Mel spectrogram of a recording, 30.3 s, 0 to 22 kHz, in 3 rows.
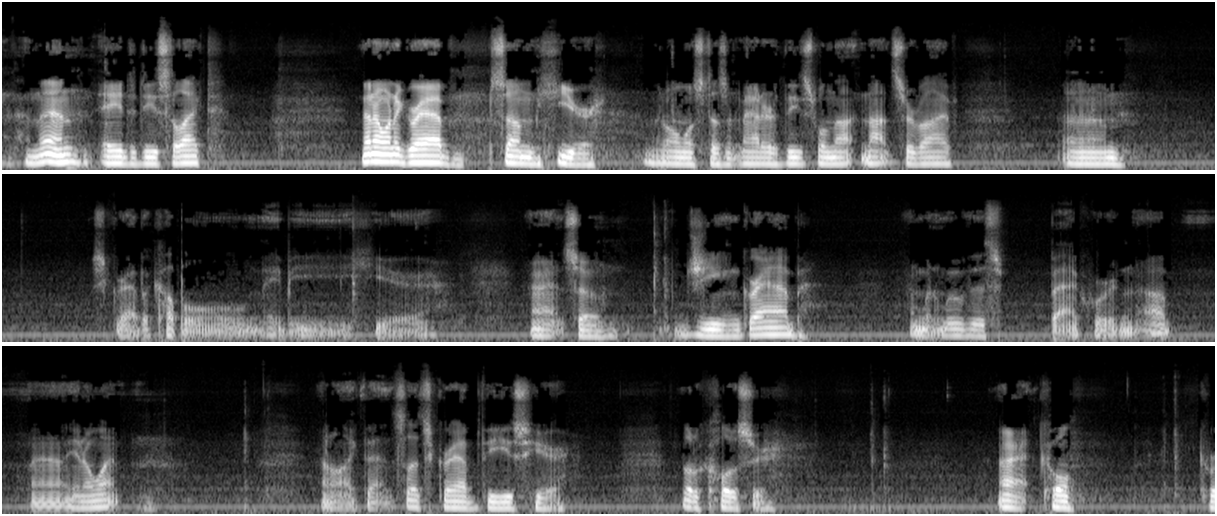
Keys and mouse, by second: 1.1 a, 5.7 b, 9.2 a, 13.2 b, 15.8 g, 22.5 a, 27.7 b, 30.2 g.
